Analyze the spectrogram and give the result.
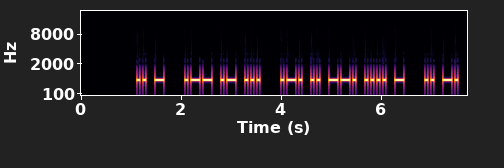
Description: Morse code, heard as a keyed tone, about 20 wpm, 700 Hz. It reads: IT WAS RIGHT IN
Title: Sentences from Top 500 Words 20wpm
